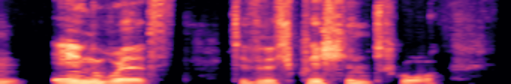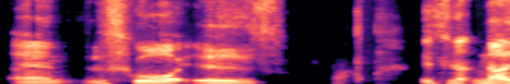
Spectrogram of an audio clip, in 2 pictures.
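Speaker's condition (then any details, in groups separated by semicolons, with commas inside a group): Cerebral palsy; mild speech impediment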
